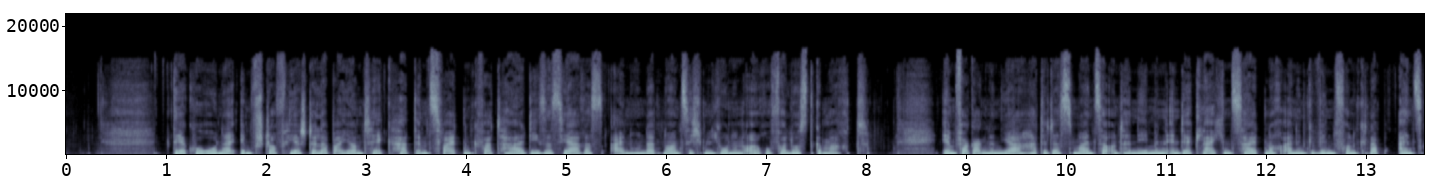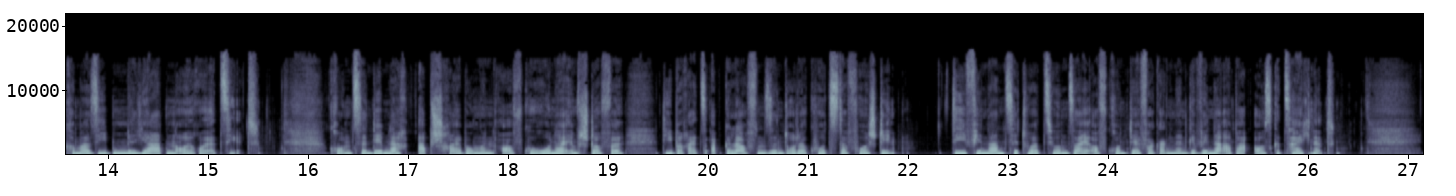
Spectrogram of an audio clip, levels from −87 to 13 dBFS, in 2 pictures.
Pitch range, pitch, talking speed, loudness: 150-195 Hz, 165 Hz, 125 wpm, -21 LUFS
